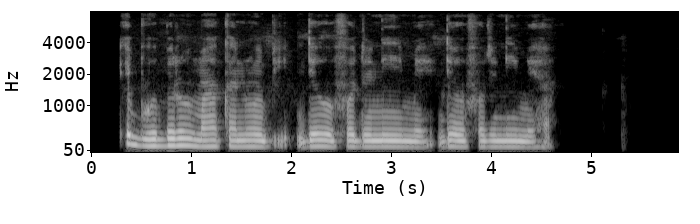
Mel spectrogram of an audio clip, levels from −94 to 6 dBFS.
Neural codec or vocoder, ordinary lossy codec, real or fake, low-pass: none; none; real; none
